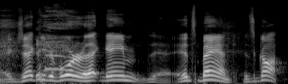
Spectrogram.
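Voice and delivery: loud, high blustering decree; mock president. Podcaster bans a game by executive order, loud presidential bluster. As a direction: proclaim it at full volume like a ruler.

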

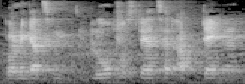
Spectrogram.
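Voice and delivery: usual speaking voice

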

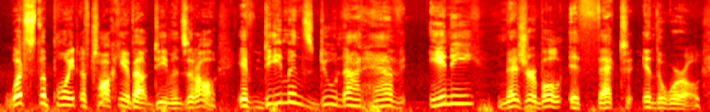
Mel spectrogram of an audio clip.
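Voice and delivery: ordinary delivery

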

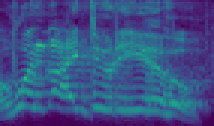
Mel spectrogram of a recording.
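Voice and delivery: high-pitched mock protest to heaven; imitating exasperated father. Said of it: "look up at heaven and go".

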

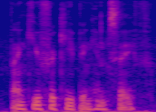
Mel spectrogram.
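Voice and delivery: a hint of a proud, tender father saying goodbye; gently voiced father, understated; lightly voiced loving father. Father says farewell to his son Calum, lightly voiced and tender. Kaharic thanks the owl.

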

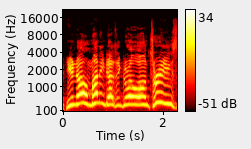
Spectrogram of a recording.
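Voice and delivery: loud, high fatherly scolding; dad voice. Retold or imitated. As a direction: lecture the kids like your dad did. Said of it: "I'll say to them something like this".

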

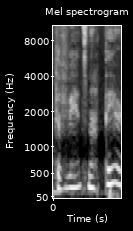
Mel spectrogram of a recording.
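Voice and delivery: whispered reveal. Real, not acted. Repeating the shock to the cohost in a whisper. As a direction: breathe it as a secret.

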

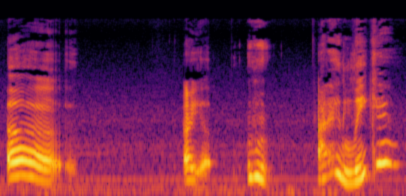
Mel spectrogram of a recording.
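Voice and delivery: high, loud, halting disbelief with a laugh; stunned question. Retold or imitated. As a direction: act out stammering shock.

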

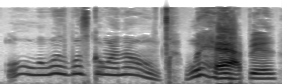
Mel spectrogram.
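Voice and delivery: high, startled what's going on; suspicious surprise. Acted. Woman surprised her man asks her out, high suspicious voice. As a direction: she can't believe he's asking.

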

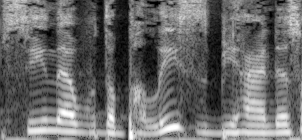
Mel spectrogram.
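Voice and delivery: ordinary talk

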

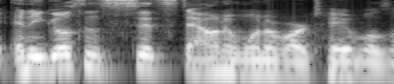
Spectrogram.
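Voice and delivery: ordinary talk, nothing marked

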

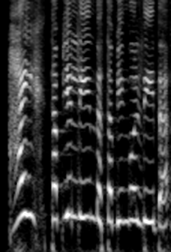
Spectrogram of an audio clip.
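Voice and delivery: high, sweet, slow doting granny voice with a laugh; doting grandma. Retold or imitated. Retelling her grandma's loving comment, high doting granny voice. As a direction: coo it like a grandmother fussing over you. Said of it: "Mi abuelita me decía".

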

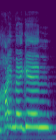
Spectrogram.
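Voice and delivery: high mom-calling singout. Real, not acted. Podcast host greets her co-host in a mom-calling-you voice. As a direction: call her name like a mom. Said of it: "like mom's calling your name".

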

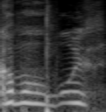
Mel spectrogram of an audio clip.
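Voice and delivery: high excited mock dad; imitating the buzzing father. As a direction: hype it up like the eager dad. Dad voiced in retold story.

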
